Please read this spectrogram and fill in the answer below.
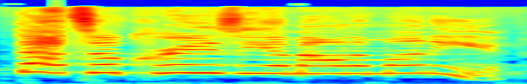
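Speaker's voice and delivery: high, loud amazed outburst; stunned Peter. Retold or imitated. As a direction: gasp it out like the sum just floored you. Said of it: "Peter's eyes would have been like".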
